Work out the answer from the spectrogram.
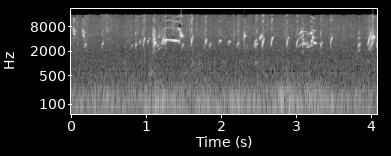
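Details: Bright twittering goldfinch song with quick chirps, a few thin whistled notes and jingling trills running steadily throughout.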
